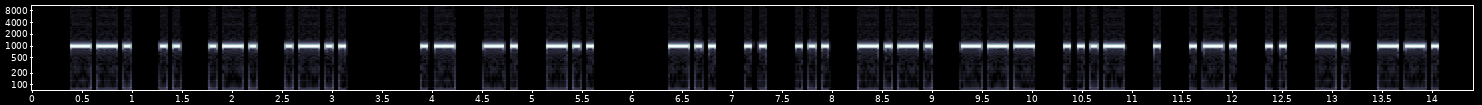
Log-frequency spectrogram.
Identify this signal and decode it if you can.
Morse code, heard as a keyed tone, about 18 wpm, spaced as for 15 wpm, 1000 Hz. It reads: GIRL AND DISCOVERING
